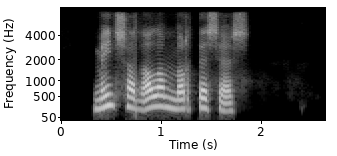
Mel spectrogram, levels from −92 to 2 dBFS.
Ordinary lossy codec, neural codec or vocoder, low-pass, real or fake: MP3, 64 kbps; codec, 24 kHz, 0.9 kbps, WavTokenizer, large speech release; 7.2 kHz; fake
